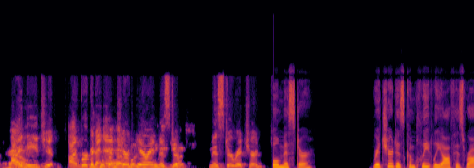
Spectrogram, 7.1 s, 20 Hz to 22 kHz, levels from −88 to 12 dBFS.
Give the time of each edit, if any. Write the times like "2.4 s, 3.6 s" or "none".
none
